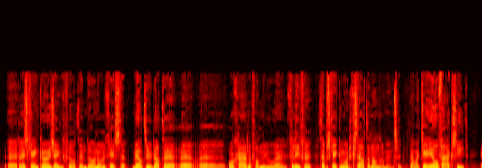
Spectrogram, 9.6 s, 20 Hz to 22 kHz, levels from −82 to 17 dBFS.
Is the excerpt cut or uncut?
cut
